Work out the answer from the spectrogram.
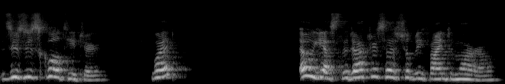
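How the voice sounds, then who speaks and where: A woman's voice: high-pitched, expressive, moderate pace, warm tone. An actress playing a patient, worried housewife and mother in an old-time radio play. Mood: concerned.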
